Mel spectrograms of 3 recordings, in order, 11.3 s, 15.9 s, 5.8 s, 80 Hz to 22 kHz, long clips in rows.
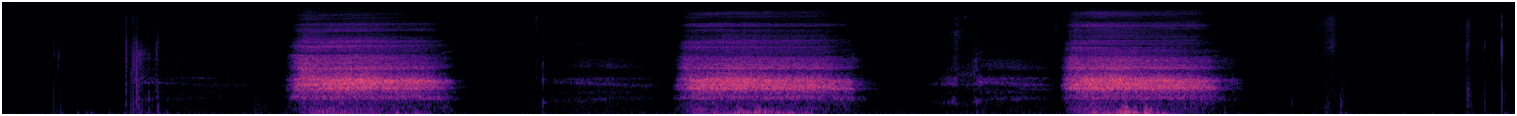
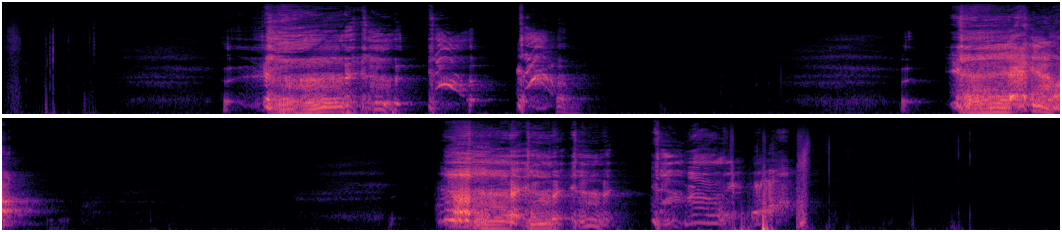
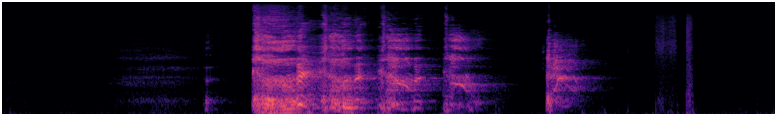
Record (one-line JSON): {"exhalation_length": "11.3 s", "exhalation_amplitude": 10958, "exhalation_signal_mean_std_ratio": 0.48, "three_cough_length": "15.9 s", "three_cough_amplitude": 32767, "three_cough_signal_mean_std_ratio": 0.4, "cough_length": "5.8 s", "cough_amplitude": 19445, "cough_signal_mean_std_ratio": 0.4, "survey_phase": "beta (2021-08-13 to 2022-03-07)", "age": "45-64", "gender": "Male", "wearing_mask": "No", "symptom_cough_any": true, "symptom_runny_or_blocked_nose": true, "symptom_sore_throat": true, "symptom_fatigue": true, "symptom_fever_high_temperature": true, "symptom_headache": true, "symptom_onset": "9 days", "smoker_status": "Never smoked", "respiratory_condition_asthma": false, "respiratory_condition_other": false, "recruitment_source": "Test and Trace", "submission_delay": "1 day", "covid_test_result": "Positive", "covid_test_method": "RT-qPCR", "covid_ct_value": 14.8, "covid_ct_gene": "ORF1ab gene", "covid_ct_mean": 16.0, "covid_viral_load": "5500000 copies/ml", "covid_viral_load_category": "High viral load (>1M copies/ml)"}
